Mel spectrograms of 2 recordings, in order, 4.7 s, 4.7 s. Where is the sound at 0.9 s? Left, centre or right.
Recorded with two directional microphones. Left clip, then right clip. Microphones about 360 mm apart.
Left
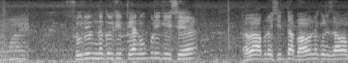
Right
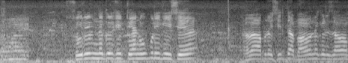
Centre.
